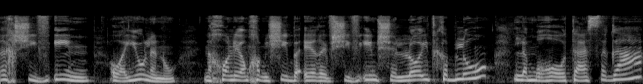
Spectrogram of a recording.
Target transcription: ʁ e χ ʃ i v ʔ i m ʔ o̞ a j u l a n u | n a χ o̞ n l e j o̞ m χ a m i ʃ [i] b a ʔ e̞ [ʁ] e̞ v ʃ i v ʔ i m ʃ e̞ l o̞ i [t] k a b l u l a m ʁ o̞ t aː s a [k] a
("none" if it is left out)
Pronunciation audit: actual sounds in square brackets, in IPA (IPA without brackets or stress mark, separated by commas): i, ʁ, t, ɡ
